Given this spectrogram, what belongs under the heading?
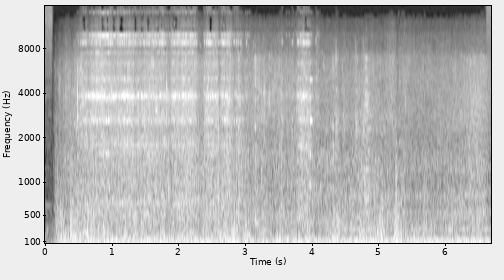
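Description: Wind roars steadily across the microphone while sailing off the Yucatan coast, a loud, continuous rush with faint water and boat noise underneath.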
